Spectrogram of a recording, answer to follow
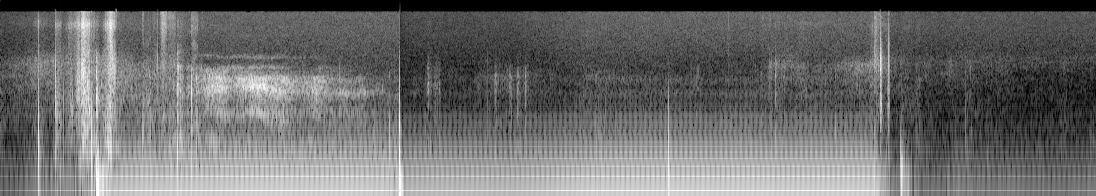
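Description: Loud electrical mains hum with a stack of steady overtones. It starts after a few handling clicks and scrapes, holds for about eight seconds with one sharp click midway, and cuts off suddenly. Typical of a wired earphone plug or cable being handled.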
